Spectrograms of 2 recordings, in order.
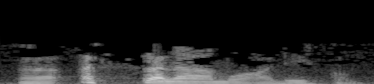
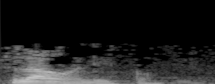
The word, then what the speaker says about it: assalamu alaikum: One Sudanese man told our Shaykh, Hazrat Rahmatullah Ali, that salam also, the alif lam at the beginning, assalamu alaikum, that also should be pronounced properly. It shouldn't be salamu alaikum.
